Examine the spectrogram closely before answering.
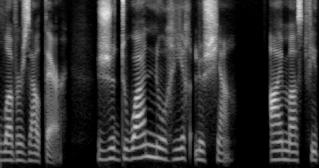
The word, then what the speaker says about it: nourrir: Now, the absolutely crucial point here is the pronunciation. Nourrir means to feed. It has a double R, so you really want to give it a slight roll or a deep vibration right in the back of your throat.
